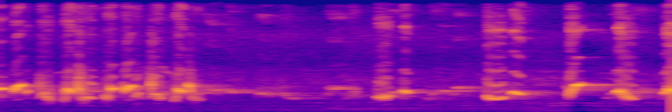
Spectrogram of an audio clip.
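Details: Sooty-headed bulbul singing varied phrases said to make other bulbuls start calling: bubbly warbled notes at first, then spaced, slurred whistles with short gaps between them.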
